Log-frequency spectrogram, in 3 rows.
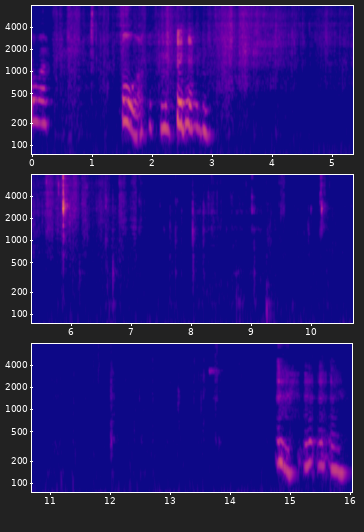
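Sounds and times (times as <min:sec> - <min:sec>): chewing food: 0:05.7 - 0:14.7.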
